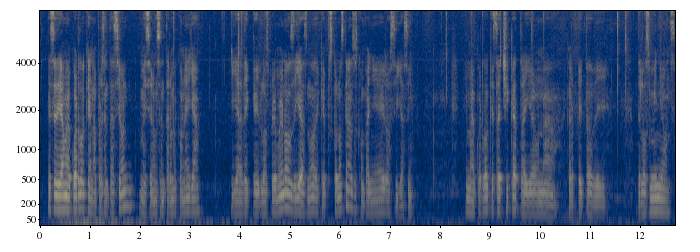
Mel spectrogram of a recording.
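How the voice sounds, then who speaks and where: Here a man speaks at a medium pitch and moderate pace. His tone is dark and mellow, with ordinary pitch variation. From rural San Luis Potosí, Mexico. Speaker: podcast co-host. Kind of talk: casual chat.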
